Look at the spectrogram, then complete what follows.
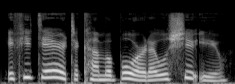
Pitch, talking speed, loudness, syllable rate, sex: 240 Hz, 255 wpm, -14 LUFS, 5.0 syllables/s, female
